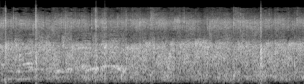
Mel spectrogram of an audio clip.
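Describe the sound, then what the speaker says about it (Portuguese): A church congregation breaks into steady applause, dense clapping from many hands that holds at an even level throughout the few seconds. "Quem é livre, dá uma salva de palmas"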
